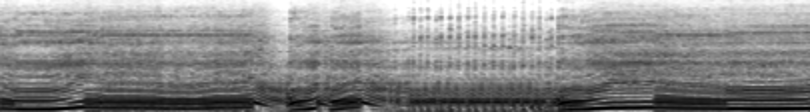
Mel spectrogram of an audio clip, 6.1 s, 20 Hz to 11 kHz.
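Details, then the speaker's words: Ported Husqvarna 543XP chainsaw on first cuts after porting: screams at full throttle, then bogs with a burbling, uneven note under load. It is way rich and still four-stroking; the main jet is to be leaned out. "Still four-stroking even though you get under a good load, so we can still lean it a little bit."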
